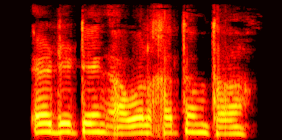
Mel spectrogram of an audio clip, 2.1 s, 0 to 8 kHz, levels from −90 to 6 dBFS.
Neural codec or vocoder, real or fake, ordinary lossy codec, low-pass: none; real; AAC, 32 kbps; 7.2 kHz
